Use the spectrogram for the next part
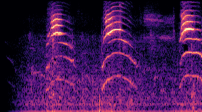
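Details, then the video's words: Blue lynx Ragdoll kitten wanting attention, calling out whenever it sees its owner: three clear, arching meows, each rising then falling, spaced about a second apart in a quiet room. "Blue Lynx Ragdoll Kitten Wants Attention"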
